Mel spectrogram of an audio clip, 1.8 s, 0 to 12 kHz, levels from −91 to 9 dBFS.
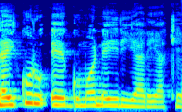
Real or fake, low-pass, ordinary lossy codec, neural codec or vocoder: real; 10.8 kHz; none; none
